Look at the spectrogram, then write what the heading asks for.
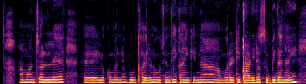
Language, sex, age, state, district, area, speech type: Odia, female, 18-30, Odisha, Kendujhar, urban, spontaneous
